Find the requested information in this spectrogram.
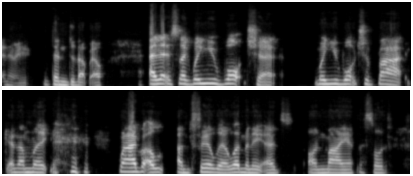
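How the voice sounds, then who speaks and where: A man's high-pitched voice at a very fast pace, ordinary in pitch variation, dry and close with no echo. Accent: Scottish. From Scotland. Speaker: social media personality. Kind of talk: casual chat. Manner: rambling, fast.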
